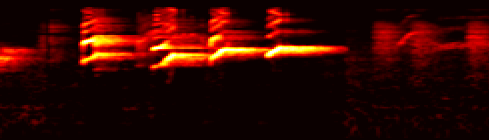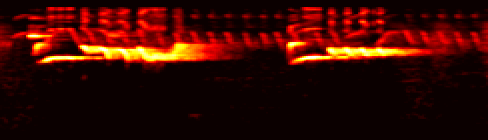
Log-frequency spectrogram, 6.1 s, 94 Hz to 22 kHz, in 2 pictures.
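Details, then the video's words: White-rumped shama singing coarse kretekan, meant to stir a lazy bird in the morning: clusters of sharp clicking notes each followed by a sustained, slightly rising whistle, repeated in three bursts. "MURAI BATU LANGSUNG NGEGASS KRETEKAN K4SAR SUARA RAME || Memancing emosi murai batu malas bunyi"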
